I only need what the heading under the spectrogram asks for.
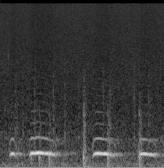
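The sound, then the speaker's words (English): An owl hoots several times in a steady rhythm, each low, hollow call held briefly, heard clearly with no voices, at night at the end of a garden. “We'd talk till the owl at the end of our garden began to hoot.”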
